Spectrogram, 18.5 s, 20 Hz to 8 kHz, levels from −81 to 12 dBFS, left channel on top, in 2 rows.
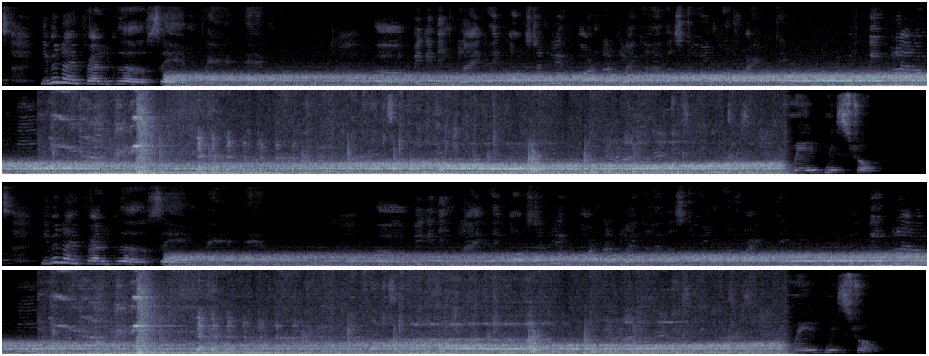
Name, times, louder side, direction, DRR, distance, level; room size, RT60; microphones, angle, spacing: voice 1, 0.0-2.8 3.3-8.0 8.5-11.6 12.2-14.9 15.4-16.7 17.0-17.9, left 2 dB, 45° left, 1 dB, 0.7 m, -42 dB
sound 1, 1.6-17.1, left 4 dB, 80° left, 0.5 m, -27 dB
Laughter / Walk footsteps, 9.6-17.1, left 1 dB, 10° left, 0.4 m, -30 dB
Breathing, 12.2-15.1 15.9-16.0 16.3-16.4 16.9-17.0, right 5 dB, 55° right, 0.4 m, -40 dB
3.3 x 2.1 x 3.5 m, 0.30 s
head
